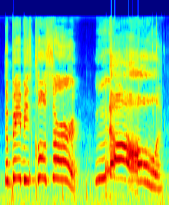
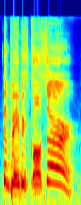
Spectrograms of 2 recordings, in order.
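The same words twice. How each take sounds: First: High, loud, slow crying shout; panicked shout. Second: Alarmed cry. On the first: Gamer yelling as the baby creeps closer, panicked shout. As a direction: scream it out in real panic. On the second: Gamer warning viewers the baby is closer, alarmed. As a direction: sound the alarm as it gets closer. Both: Real, not acted.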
